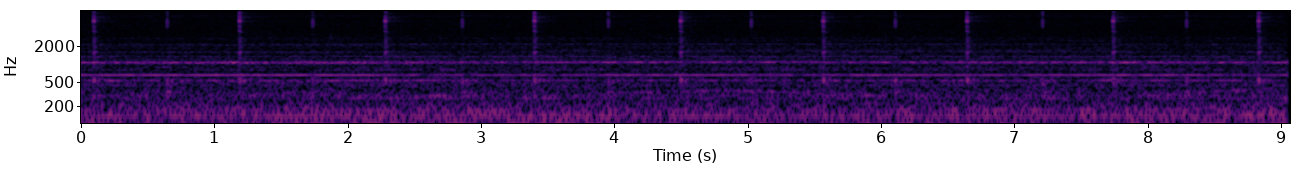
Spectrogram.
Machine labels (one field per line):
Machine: valve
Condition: normal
